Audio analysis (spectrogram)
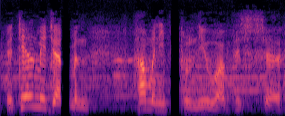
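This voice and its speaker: An actor playing a confident French police inspector in an old radio drama, formal and deliberate, with a French accent. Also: male voice, mid-range voice, huge pitch swings. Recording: lo-fi old radio recording, faint music.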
